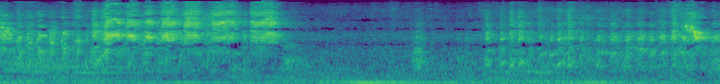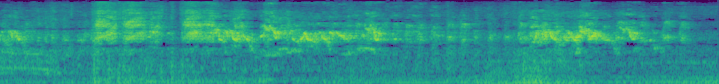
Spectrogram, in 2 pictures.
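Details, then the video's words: Many lovebirds chatter in a breeding colony, a dense stream of high, shrill chirps and squeaks that swells in bursts. A low hum runs underneath. "Love birds (Baggies) colony breeding"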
